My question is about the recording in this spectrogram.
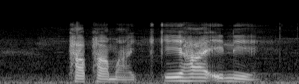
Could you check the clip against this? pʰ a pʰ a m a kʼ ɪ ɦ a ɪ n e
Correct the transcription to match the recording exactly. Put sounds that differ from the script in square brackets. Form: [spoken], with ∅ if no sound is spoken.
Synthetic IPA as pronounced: pʰ a pʰ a m a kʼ ɪ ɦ a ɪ n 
